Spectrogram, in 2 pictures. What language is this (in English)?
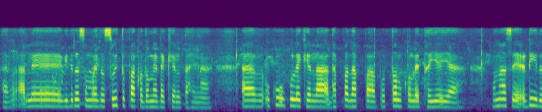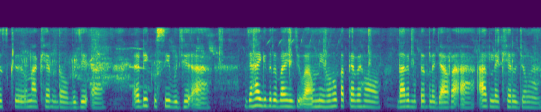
Santali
